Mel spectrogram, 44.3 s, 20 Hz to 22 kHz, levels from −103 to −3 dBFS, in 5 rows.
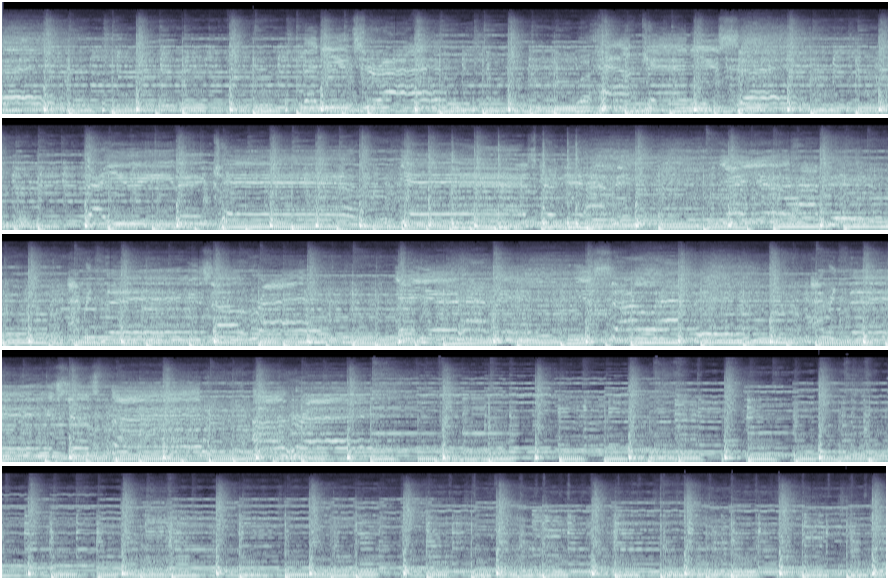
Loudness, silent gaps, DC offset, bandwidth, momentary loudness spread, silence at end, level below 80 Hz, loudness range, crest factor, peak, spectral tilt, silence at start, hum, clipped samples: -14 LUFS; none; under 0.1%; 15 kHz; 6 LU; 0 s; -28 dBFS; 4 LU; 14 dB; 0 dBFS; -4.5 dB/octave; 0 s; none; under 0.1%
